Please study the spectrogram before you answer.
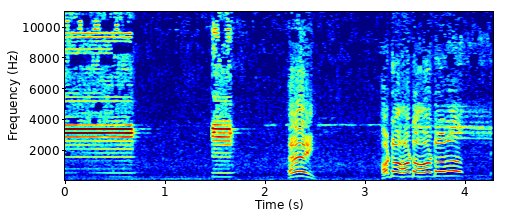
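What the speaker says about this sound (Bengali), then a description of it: "এখানে এসে হর্ন বাজাচ্ছে কেন তো জোরে জোরে?" A taxi horn sounding at a gate gives a long steady blast and then a short second toot, followed by people talking loudly nearby.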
